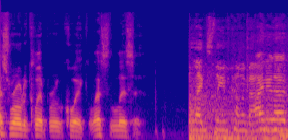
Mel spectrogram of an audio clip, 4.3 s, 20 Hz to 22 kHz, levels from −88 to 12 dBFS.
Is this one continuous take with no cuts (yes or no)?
yes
